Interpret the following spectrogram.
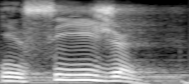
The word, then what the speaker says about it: incision: We have, when you find the ION or words ending in ION with a single S, then that word is, this S is to be pronounced as gen.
